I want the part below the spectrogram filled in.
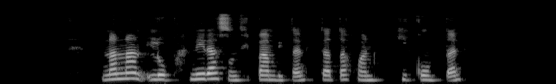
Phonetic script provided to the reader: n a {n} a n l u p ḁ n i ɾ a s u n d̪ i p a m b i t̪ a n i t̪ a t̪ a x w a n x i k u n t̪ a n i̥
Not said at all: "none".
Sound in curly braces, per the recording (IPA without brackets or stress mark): n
